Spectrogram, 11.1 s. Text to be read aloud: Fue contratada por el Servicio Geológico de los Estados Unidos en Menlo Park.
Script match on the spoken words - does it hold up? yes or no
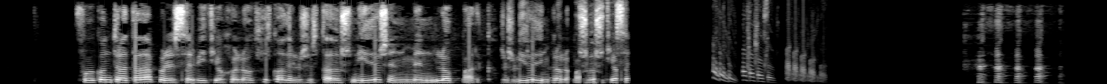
no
